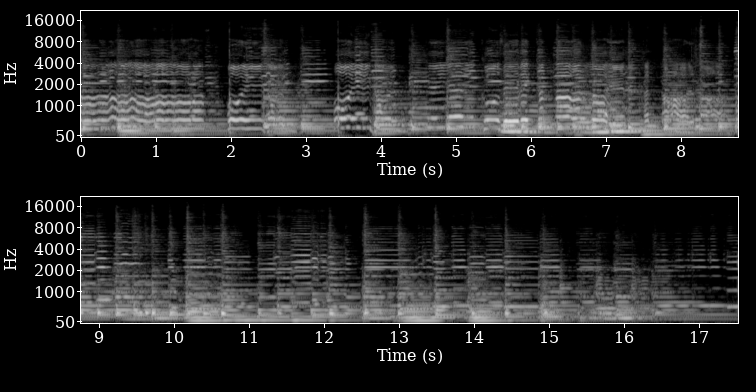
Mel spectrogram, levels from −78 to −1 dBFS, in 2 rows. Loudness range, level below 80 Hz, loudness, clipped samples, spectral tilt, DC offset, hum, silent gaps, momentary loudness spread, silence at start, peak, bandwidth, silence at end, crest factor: 7 LU; -60 dBFS; -24 LUFS; under 0.1%; -6 dB/octave; under 0.1%; none; none; 11 LU; 0 s; -6 dBFS; 16 kHz; 0 s; 18 dB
